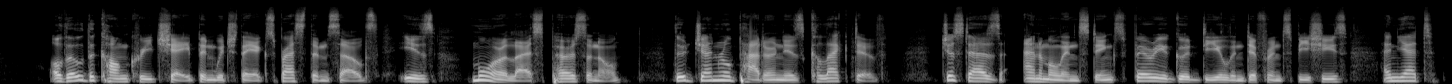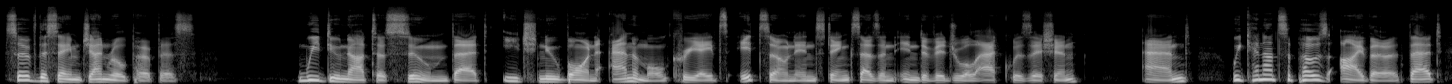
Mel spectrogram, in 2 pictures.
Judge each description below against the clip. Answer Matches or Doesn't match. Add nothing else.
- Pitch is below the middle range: Matches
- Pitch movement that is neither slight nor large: Doesn't match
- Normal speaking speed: Doesn't match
